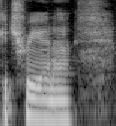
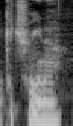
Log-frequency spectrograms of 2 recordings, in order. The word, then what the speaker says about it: Catriona: n a yes it's it's Scottish means Purity it's um pronounced katriina um but I tend to say just call me Katrina but there is an o in there that's wonderful so my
